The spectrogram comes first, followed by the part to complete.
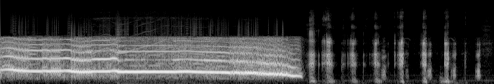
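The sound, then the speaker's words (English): A person's voice imitates an elephant's trumpeting call, holding one loud, nasal blast for about three seconds as the pitch sags, then breaks into a run of short laughs. “Does it want to mate when it hears you do that?”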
